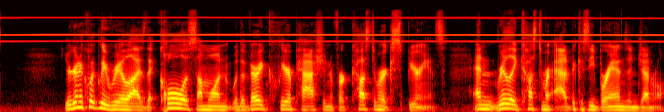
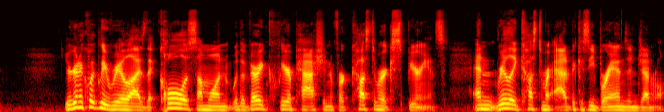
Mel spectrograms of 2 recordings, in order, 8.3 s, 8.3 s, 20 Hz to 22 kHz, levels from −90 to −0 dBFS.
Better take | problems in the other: second | high-pitched whine; loud; throughout; 6 kHz, 8 dB below the speech

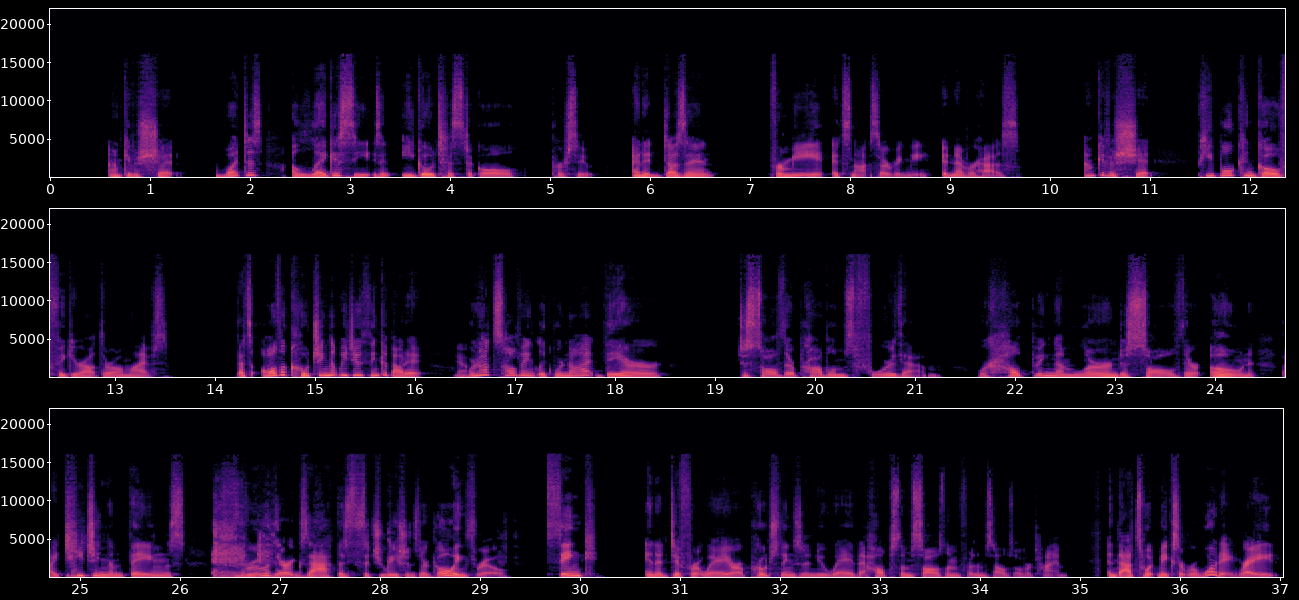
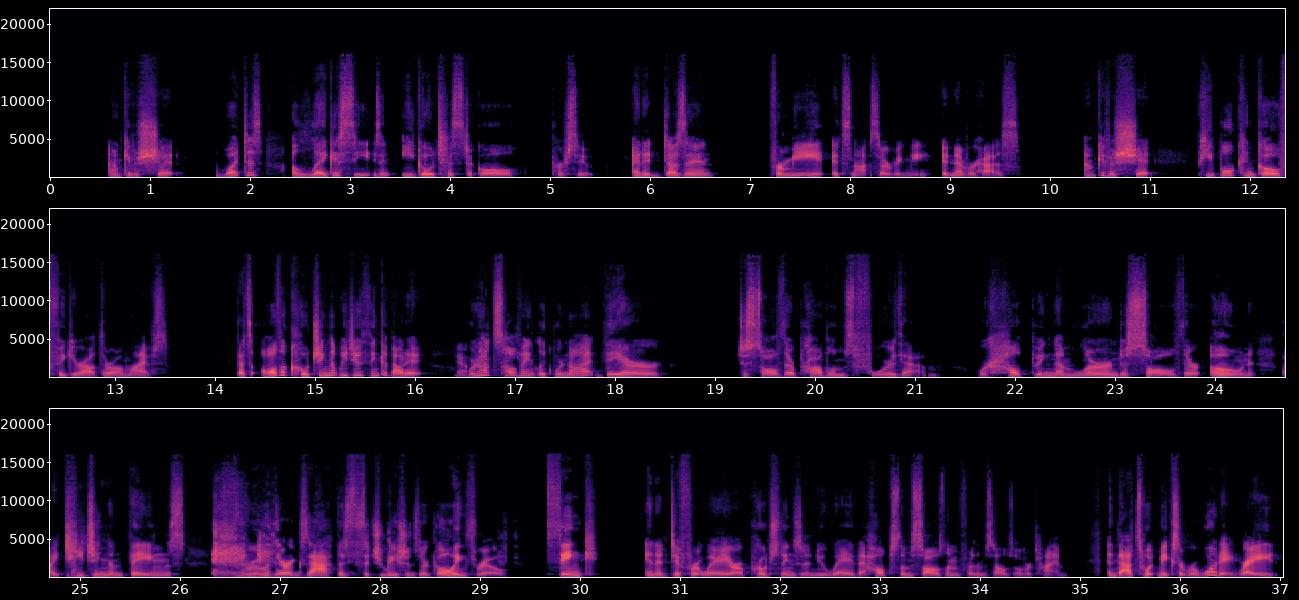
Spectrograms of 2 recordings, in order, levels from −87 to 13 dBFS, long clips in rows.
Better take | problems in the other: first | thin; somewhat; fading below 550 Hz

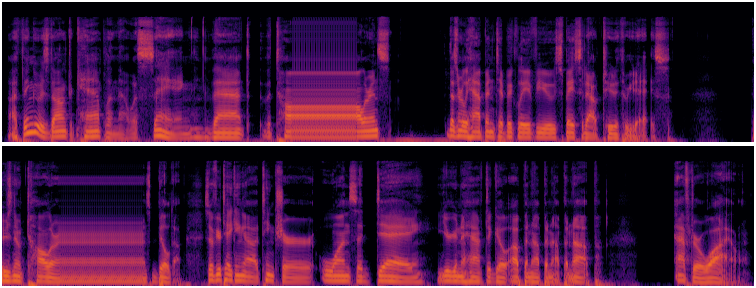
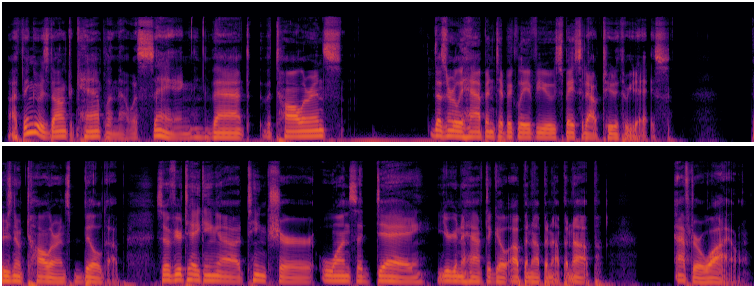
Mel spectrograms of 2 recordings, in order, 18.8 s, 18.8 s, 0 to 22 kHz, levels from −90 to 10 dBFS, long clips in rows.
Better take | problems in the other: second | audio freezing; at 3.5 s for 1 s and at 10 s for 1 s

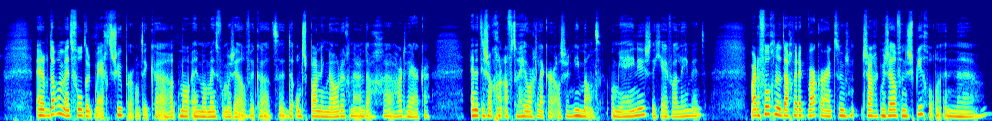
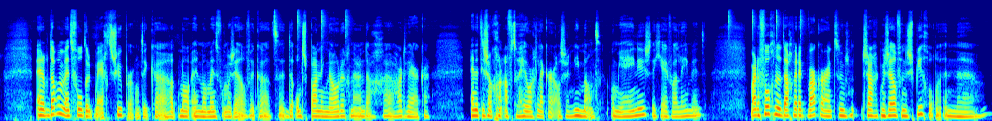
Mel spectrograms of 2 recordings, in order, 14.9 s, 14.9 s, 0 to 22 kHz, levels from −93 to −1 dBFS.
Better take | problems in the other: first | hiss; very faint; throughout; 20 dB below the speech

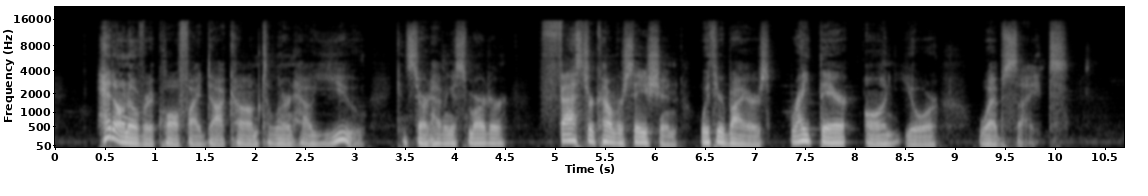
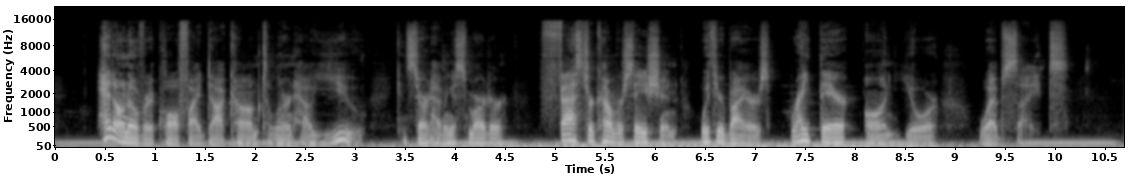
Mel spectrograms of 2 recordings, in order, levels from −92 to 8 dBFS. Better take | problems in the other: first | low rumble; faint; throughout; 25 dB below the speech

